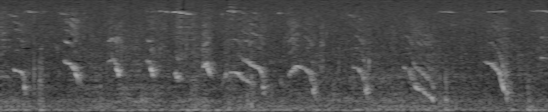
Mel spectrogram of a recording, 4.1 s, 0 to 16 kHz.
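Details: Two newborn silver Toy Poodle puppies, born 5 August and recorded 7 August 2011 beside their mother, give thin high squeaks that slide downward, about two or three each second, over a quiet, faintly rumbling room.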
